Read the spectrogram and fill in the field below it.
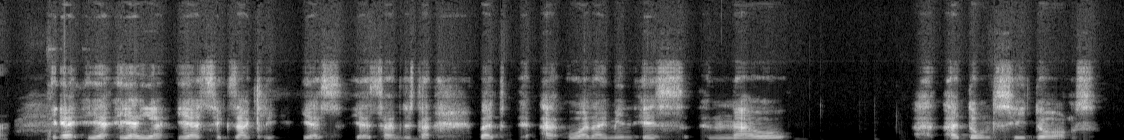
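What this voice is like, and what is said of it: French accent. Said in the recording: “everybody must know I'm French with my accent”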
